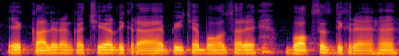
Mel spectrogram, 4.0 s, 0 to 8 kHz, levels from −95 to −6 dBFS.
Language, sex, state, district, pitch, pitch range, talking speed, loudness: Hindi, male, Jharkhand, Garhwa, 115 Hz, 110-115 Hz, 225 wpm, -19 LUFS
